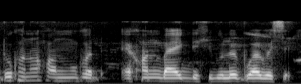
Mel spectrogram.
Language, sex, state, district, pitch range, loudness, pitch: Assamese, male, Assam, Sonitpur, 150-165 Hz, -18 LUFS, 155 Hz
